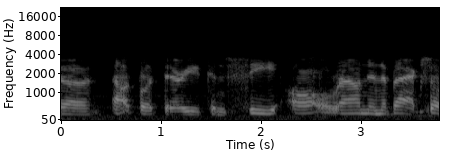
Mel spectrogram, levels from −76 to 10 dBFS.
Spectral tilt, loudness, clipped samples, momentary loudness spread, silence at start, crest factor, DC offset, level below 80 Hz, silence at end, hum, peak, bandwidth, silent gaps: -5 dB/octave; -39 LUFS; under 0.1%; 6 LU; 0 s; 16 dB; under 0.1%; -72 dBFS; 0 s; none; -22 dBFS; 12.5 kHz; none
